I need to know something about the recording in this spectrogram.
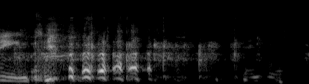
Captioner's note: audience member laughing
